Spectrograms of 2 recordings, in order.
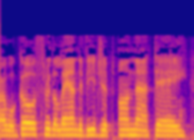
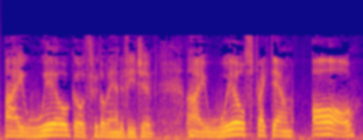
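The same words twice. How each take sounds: First: Said in the usual way. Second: "will" drawn out and weighted each time; stress on "will". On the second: Shown as a demonstration. Preacher shows the congregation God's resolve, stressing "will". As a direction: lean firmly on the word "will". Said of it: "note this emphasis on the word will".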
